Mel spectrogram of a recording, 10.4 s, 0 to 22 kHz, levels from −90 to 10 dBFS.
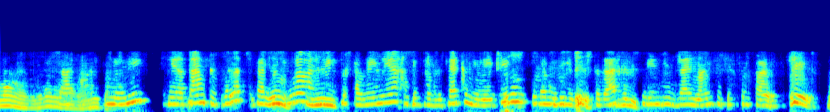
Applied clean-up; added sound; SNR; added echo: neural mask model Resemble Enhance denoiser.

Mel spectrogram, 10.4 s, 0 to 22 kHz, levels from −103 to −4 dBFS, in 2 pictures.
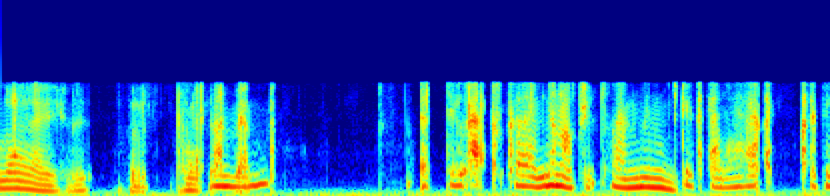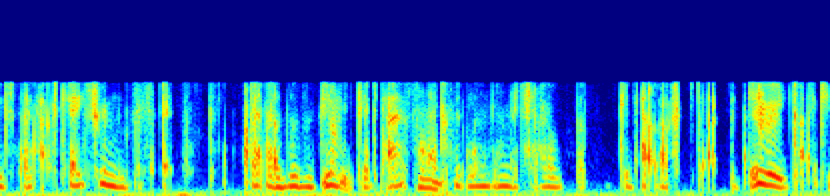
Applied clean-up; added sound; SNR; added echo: neural diffusion model UNIVERSE++.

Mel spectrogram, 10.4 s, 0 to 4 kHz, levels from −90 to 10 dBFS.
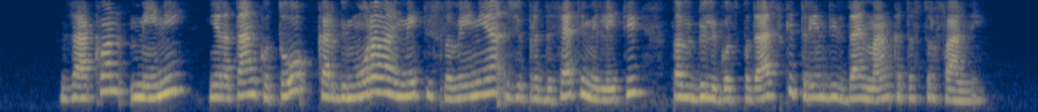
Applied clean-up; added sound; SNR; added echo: none; none; none; none.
